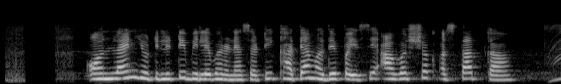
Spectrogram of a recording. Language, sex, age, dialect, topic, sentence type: Marathi, female, 25-30, Standard Marathi, banking, question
